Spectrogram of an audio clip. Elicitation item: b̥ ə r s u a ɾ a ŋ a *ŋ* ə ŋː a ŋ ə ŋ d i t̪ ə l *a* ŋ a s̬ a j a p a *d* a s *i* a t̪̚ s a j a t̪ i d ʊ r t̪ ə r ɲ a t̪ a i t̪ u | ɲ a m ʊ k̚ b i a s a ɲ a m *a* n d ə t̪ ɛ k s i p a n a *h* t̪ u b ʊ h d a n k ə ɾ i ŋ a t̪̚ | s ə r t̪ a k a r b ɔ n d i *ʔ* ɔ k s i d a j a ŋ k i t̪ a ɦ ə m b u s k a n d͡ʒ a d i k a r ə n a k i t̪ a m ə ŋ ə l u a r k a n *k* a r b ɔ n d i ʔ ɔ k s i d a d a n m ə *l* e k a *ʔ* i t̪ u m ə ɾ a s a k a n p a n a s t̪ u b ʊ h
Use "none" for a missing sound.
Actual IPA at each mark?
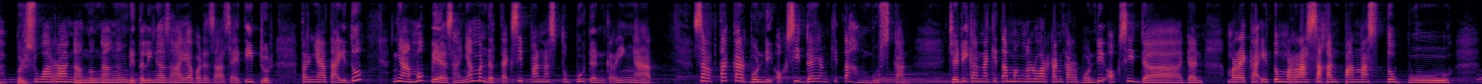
ŋ, i, d, a, ə, s, ʔ, k, ɾ, ʔ

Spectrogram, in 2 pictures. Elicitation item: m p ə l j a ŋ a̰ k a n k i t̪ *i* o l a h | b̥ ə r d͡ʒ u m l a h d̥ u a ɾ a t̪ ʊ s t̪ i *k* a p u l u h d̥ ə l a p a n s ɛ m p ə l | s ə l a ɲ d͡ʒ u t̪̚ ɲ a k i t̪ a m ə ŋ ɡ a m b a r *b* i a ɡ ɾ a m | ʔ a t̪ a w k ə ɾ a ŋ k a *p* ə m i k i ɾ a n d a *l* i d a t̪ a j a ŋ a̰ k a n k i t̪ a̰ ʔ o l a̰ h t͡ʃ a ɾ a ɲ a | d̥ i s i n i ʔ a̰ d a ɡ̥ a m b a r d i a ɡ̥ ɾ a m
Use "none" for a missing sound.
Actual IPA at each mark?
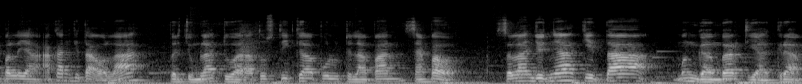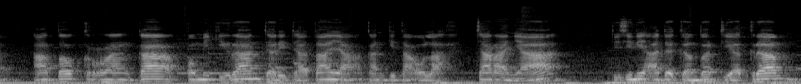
a, ɡ, d, p, ɾ

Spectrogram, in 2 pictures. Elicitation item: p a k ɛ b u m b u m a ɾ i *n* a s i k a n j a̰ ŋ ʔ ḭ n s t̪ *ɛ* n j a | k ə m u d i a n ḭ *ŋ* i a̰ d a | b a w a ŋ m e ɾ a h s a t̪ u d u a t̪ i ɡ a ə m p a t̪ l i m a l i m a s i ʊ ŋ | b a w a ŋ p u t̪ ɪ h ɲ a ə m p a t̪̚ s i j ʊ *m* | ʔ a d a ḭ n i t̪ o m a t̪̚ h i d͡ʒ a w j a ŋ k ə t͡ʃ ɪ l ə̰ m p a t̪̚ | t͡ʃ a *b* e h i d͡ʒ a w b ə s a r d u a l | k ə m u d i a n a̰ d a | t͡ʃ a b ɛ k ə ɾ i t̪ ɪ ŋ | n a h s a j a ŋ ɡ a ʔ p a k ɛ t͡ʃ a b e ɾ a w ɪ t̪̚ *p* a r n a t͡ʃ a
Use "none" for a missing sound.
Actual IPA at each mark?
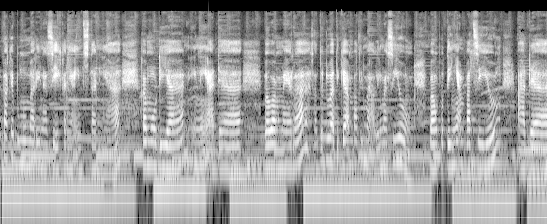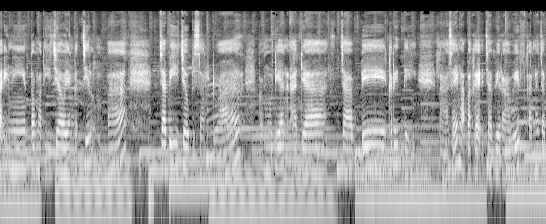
n, a, n, ŋ, b, k

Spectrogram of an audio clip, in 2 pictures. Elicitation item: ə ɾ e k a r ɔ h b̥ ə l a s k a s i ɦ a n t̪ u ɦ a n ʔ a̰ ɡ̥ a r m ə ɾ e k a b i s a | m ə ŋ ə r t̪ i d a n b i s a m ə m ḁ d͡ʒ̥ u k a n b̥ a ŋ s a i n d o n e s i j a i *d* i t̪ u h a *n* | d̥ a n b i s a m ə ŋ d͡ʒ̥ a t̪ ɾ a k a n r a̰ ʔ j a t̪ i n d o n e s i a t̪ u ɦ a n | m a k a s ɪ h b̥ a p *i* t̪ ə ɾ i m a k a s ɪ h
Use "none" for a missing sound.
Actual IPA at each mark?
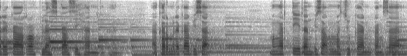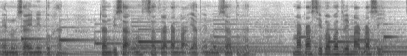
n, n, a

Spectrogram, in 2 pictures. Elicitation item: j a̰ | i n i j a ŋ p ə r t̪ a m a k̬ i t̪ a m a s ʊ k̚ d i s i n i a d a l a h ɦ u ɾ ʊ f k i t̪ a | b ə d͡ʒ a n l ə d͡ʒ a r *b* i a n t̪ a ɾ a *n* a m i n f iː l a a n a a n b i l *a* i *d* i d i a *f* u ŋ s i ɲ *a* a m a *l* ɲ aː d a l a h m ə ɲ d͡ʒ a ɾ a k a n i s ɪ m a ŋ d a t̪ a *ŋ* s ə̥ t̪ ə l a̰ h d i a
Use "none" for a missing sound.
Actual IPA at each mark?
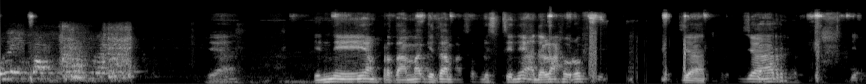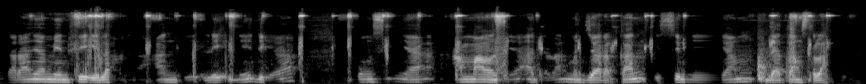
d, ɲ, i, n, f, a, l, ŋ

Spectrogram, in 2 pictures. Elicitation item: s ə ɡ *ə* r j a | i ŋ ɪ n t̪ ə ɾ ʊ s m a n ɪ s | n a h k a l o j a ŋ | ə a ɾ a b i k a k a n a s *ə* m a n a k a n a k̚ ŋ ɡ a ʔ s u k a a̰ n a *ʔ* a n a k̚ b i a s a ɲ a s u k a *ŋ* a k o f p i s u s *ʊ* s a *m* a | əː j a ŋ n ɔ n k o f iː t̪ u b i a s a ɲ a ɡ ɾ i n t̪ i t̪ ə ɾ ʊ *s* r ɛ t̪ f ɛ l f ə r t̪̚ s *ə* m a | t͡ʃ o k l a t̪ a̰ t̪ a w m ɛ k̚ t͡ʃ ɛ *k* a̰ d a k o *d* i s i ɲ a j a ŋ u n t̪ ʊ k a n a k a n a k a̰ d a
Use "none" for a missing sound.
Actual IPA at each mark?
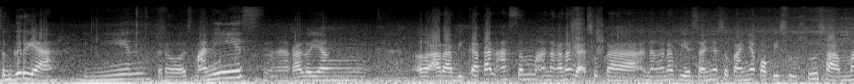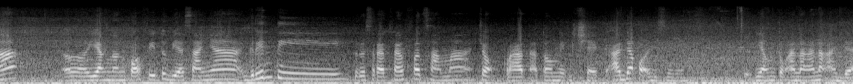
ə, ə, k, ɲ, u, m, s, a, k, d

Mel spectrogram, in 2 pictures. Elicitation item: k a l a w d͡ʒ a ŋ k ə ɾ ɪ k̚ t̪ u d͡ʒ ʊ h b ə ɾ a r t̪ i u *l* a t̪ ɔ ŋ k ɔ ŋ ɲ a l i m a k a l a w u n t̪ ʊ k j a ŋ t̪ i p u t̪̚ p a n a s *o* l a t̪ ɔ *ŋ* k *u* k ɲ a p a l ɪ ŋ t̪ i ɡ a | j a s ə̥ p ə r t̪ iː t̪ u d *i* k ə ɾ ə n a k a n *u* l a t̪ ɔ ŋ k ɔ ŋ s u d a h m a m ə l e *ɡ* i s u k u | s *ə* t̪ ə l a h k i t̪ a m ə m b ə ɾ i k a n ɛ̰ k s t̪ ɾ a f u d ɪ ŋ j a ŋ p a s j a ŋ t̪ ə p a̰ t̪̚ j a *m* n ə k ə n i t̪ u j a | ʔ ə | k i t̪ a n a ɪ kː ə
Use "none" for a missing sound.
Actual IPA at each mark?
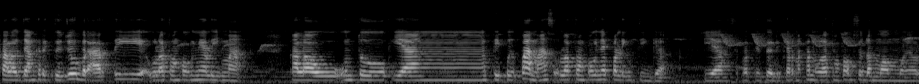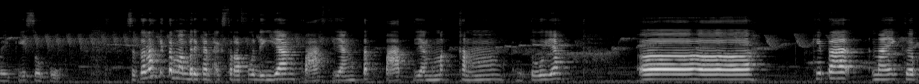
l, u, ŋ, ɔ, i, u, k, ə, ŋ

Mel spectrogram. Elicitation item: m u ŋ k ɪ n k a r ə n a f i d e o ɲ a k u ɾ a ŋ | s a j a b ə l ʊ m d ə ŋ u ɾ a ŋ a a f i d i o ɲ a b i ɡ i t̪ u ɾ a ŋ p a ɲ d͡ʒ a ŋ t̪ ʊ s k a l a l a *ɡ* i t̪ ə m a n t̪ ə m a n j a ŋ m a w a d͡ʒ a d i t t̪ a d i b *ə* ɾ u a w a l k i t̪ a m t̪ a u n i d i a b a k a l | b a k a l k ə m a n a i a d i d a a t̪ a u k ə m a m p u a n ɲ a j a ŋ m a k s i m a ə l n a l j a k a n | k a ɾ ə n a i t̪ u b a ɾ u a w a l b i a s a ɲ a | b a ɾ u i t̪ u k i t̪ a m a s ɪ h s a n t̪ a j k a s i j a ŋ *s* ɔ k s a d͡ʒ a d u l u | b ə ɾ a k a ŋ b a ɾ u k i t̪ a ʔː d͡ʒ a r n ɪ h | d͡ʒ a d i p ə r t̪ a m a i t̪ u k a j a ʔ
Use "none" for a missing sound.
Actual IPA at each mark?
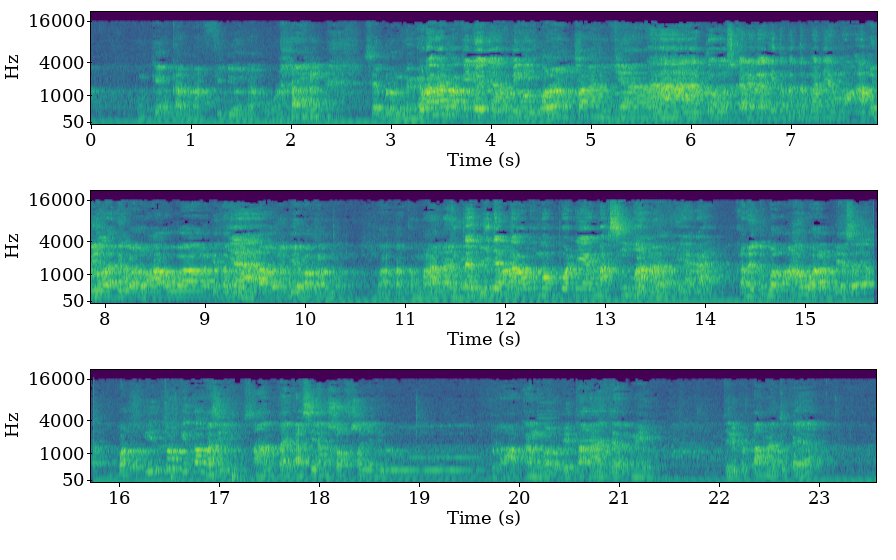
ɡ, a, s

